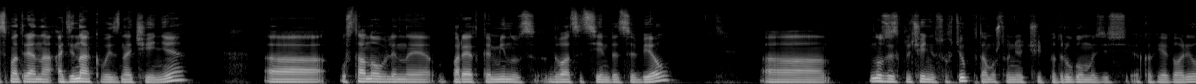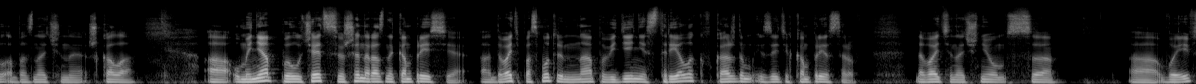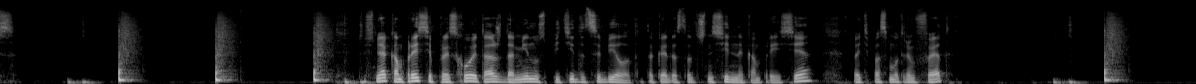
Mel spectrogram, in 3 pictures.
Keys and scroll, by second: 24.5 space, 27.3 space, 34.4 space.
